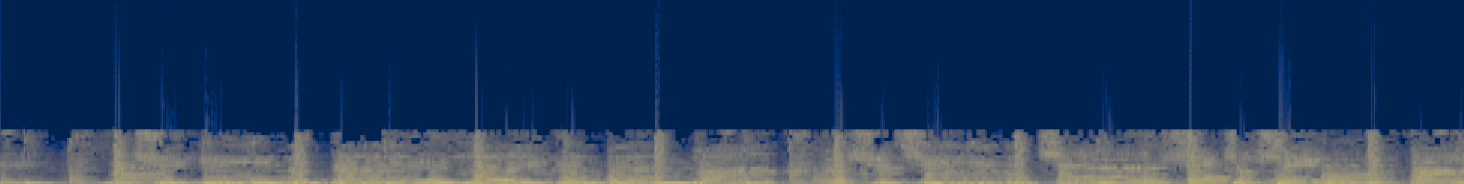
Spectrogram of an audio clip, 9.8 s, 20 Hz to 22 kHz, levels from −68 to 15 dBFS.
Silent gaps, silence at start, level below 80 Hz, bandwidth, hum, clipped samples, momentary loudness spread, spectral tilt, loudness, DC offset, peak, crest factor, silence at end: none; 0 s; -18 dBFS; 6.8 kHz; none; 0.2%; 3 LU; -5 dB/octave; -11 LUFS; under 0.1%; 0 dBFS; 10 dB; 0 s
